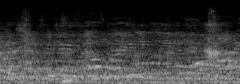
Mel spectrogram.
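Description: Indistinct talk and chatter of several people at once, recorded on a phone's microphone.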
